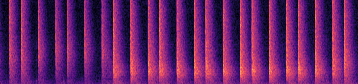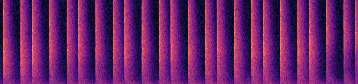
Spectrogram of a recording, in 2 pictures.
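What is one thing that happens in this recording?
A modular synthesizer plays a fast, steady rhythm of sharp electronic plucks.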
